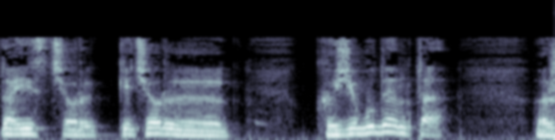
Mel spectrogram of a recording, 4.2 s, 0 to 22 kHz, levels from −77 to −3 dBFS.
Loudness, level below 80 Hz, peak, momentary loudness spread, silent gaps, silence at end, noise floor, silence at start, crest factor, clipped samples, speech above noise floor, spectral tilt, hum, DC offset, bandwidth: -14 LUFS; -34 dBFS; 0 dBFS; 8 LU; none; 0 s; -41 dBFS; 0 s; 14 dB; under 0.1%; 28 dB; -5 dB/octave; none; under 0.1%; 8.6 kHz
